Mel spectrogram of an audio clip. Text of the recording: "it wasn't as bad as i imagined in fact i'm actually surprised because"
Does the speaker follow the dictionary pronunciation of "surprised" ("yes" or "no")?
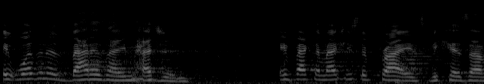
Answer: yes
